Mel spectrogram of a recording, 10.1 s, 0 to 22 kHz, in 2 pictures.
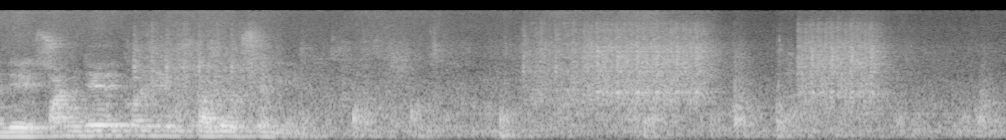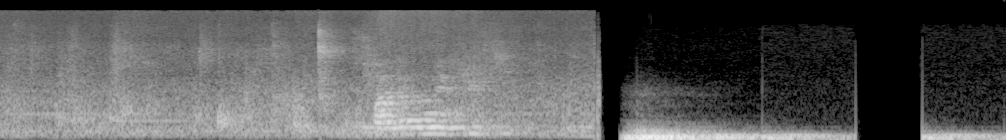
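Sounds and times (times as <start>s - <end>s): camera shutters clicking rapidly: 0.7s - 1.4s, 2.6s - 4.5s.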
